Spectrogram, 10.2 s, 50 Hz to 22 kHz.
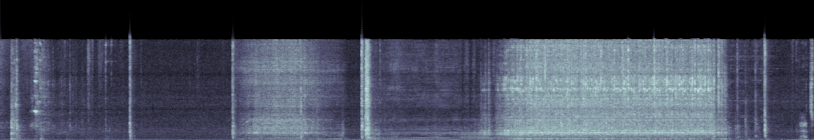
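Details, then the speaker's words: Curb-find John Deere L110 lawn tractor on a battery charger, fueled, previous owner couldn't start it, needs choke: two stretches of sluggish whirring cranking with clicks between, never catches; likely weak battery, no start. "I need to choke it to get it to run like that and this thing does have gas in it"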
